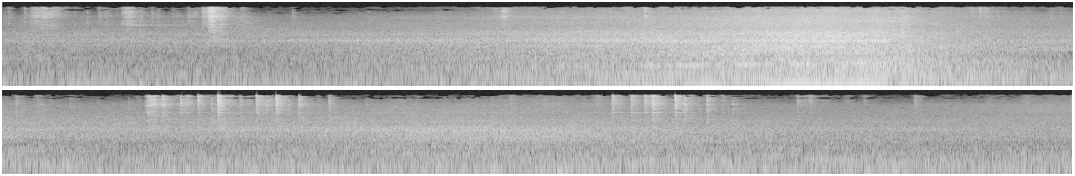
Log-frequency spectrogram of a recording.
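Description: A motor vehicle passing by, its noise swelling to a peak about six seconds in and then fading, over a steady background of traffic.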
